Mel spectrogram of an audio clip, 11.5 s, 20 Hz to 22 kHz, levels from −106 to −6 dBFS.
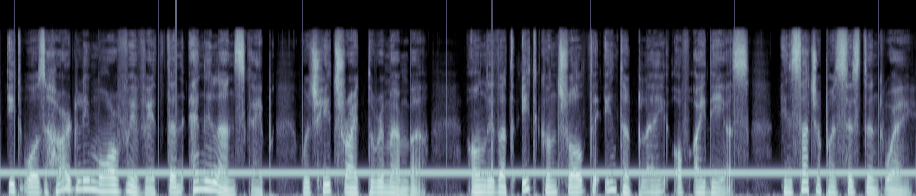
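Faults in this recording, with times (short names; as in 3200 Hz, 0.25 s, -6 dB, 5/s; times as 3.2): tick 33 1/3 rpm -20 dBFS
tone 510 Hz -30 dBFS
2.2 pop -8 dBFS
6.15 gap 2 ms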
